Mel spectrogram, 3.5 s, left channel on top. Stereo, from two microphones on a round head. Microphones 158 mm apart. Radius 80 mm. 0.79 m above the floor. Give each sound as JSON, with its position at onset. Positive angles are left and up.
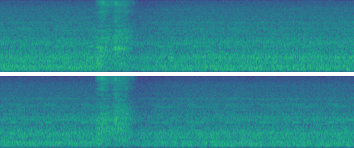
{"t": 1.0, "sound": "crushing", "side_deg": -5, "distance_m": 6.0}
